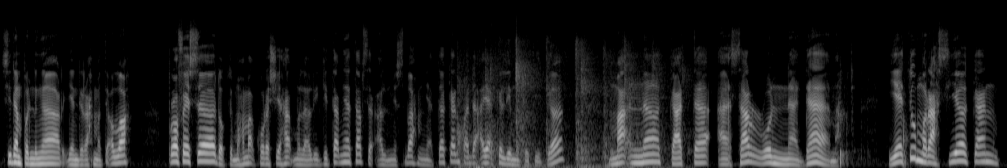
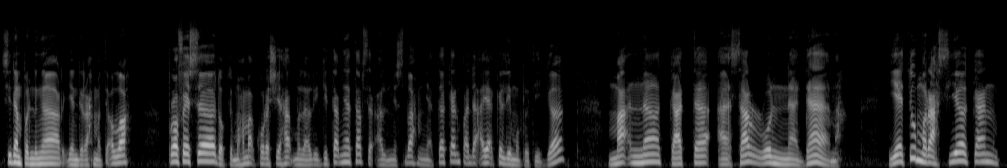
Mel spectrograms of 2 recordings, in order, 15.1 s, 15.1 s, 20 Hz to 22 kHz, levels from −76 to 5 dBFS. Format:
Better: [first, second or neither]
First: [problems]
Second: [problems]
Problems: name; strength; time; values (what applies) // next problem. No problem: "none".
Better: second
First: footsteps; faint; from 7 to 10 s and at 13 s; peak 10 dB below the speech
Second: none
